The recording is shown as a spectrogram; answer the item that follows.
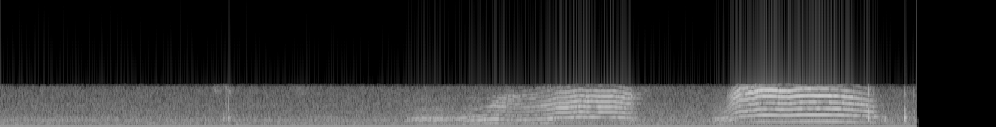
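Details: Cat asking for food, indoors: two drawn-out harmonic meows, the first rising then falling, the second louder and longer, each about a second, after a quiet stretch with faint clicks.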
